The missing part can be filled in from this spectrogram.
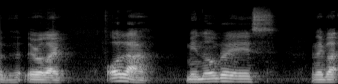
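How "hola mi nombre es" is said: slow, anglicized, bad Spanish accent and pronunciation. Recalling south carolina classmates in a foreign language class: bad spanish pronunciation. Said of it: "their native pronunciation".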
